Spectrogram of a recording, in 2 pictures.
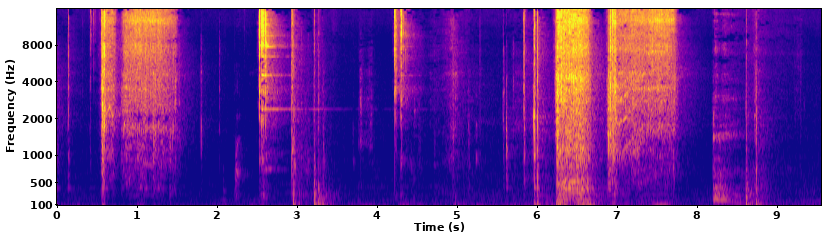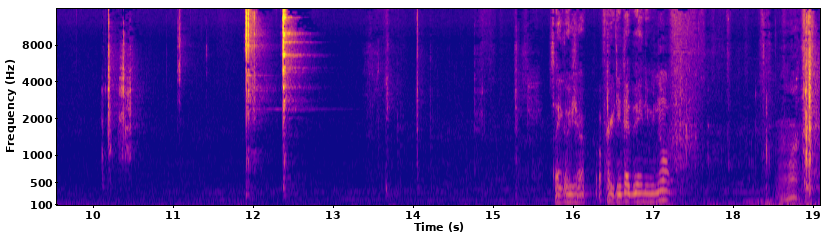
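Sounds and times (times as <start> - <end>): cordless screwdriver motor: 6.3 - 7.8.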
